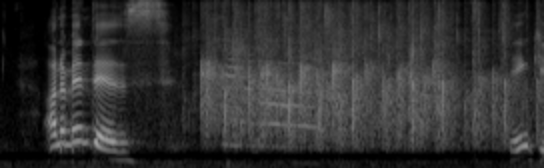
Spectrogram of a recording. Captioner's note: applause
